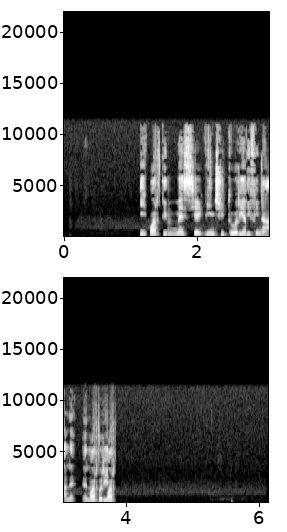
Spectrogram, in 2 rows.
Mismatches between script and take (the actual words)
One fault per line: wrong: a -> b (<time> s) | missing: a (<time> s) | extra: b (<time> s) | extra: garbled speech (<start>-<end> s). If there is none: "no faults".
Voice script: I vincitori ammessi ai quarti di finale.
wrong: vincitori -> quarti (1.2 s)
wrong: quarti -> vincitori (2.1 s)
extra: garbled speech (3.3-3.9 s)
